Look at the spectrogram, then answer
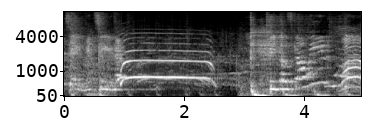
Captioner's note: players cheer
